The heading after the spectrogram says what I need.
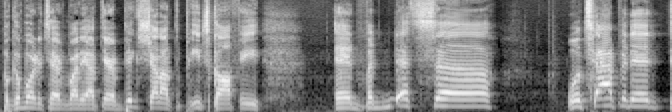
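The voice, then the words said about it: Strained, nearly lost voice. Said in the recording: “I'm trying to save my voice ... it feels like my voice is gonna go out at any given moment. I've been hanging out by a thread over these last three weeks.”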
